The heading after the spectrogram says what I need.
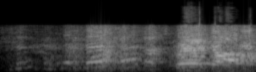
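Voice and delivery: high, loud, drawn-out laughing words; laughing while talking. Real, not acted. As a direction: squeal it through helpless laughter. Breaks up while telling it.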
